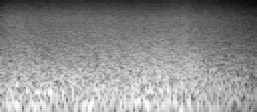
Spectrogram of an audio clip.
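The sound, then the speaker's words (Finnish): A steady, broad rush of surf washes continuously, like ocean waves breaking on a beach, loud with no voices, easing off slightly toward the end. “Valtameren aallot lyövät rantaan.”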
